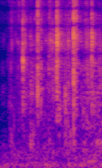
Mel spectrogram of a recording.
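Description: A spray bottle of mica paint is shaken, and the small mixing ball inside rattles against the bottle in a quick, evenly spaced series of bright, clicking taps. The ball is there to signal that the spray needs to be shaken up before use.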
